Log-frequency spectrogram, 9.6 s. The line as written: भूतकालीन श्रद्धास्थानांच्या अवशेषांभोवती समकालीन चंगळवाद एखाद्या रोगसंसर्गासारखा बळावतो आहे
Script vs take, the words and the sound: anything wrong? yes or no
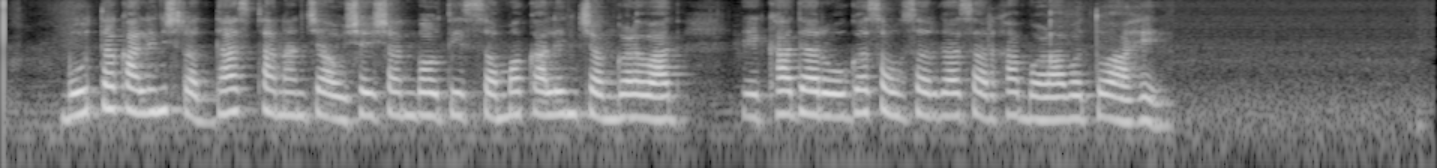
no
